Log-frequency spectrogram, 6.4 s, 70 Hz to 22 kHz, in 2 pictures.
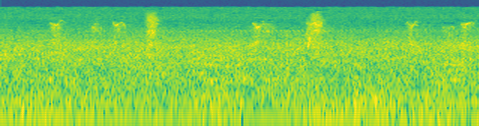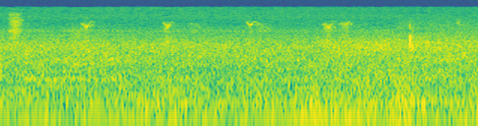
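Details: Brown-headed honeyeater, subspecies pallidiceps, recorded in Victoria, Australia, in December 2017: short, high, dry chips repeated irregularly through the clip over a steady low hum.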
